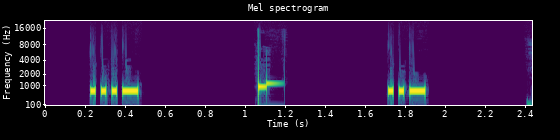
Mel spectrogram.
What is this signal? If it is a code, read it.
Morse code, heard as a keyed tone, about 44 wpm, 700 Hz. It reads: V U
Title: Single Letter-Number Alt - Rapid-Fire 45wpm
